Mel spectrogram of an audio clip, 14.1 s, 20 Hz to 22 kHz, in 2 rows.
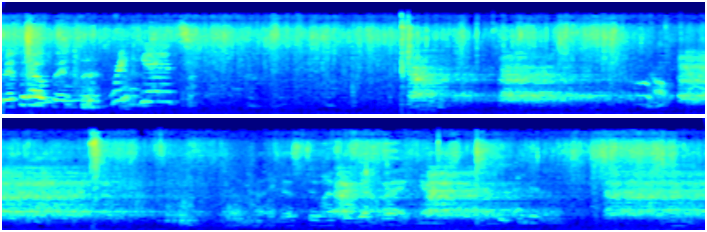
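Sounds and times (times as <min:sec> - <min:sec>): plastic bag crinkling: 0:00.0 - 0:14.0
long drawn-out voices: 0:04.0 - 0:14.0.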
